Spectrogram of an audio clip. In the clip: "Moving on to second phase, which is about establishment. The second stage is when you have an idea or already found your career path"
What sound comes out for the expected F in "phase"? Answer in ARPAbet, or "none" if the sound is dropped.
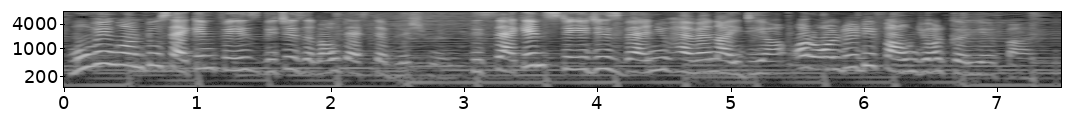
F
